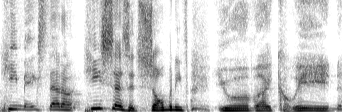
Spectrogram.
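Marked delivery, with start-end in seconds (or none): 2.1-3.4 slow, deliberate voice, every word drawn out. Retelling a TV scene where Jon repeats a line: Jon Snow impression. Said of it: "that's a pretty good impression".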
